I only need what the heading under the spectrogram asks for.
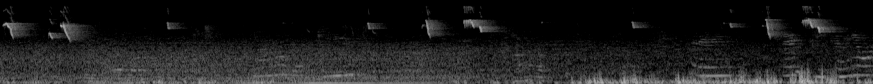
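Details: Saffron finch singing in the city: short, bright chirped notes, some sliding downward, repeated irregularly throughout, over steady low rumble and faint human voices.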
